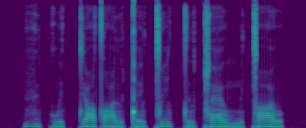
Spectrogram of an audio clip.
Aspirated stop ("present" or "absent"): absent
